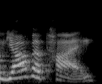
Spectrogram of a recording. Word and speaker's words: Yavapai: they answered the phone and they said oh yavapai that's how they say it now jacob pulled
